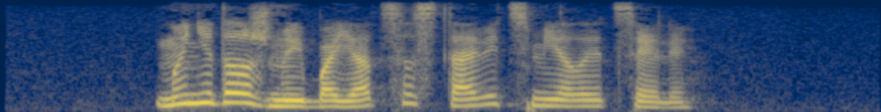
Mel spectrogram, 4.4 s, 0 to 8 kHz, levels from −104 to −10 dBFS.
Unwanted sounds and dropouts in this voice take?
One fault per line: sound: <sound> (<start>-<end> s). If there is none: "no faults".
no faults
